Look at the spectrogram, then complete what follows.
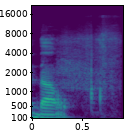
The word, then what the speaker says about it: Dunn: teologia Paulina tão o James Down se escreve da mas a pronúncia Down na ele foi um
